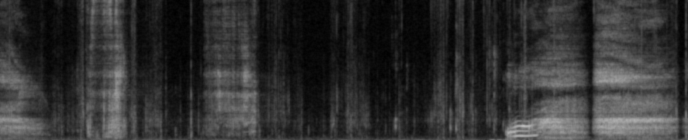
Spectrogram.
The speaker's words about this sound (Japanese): この舌先が作り出す音みたいな。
